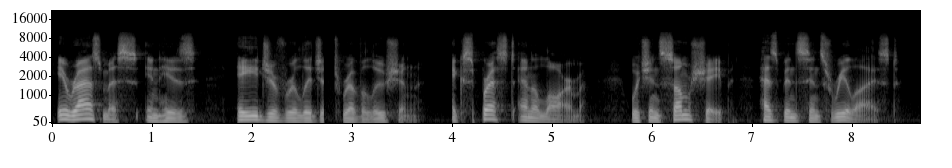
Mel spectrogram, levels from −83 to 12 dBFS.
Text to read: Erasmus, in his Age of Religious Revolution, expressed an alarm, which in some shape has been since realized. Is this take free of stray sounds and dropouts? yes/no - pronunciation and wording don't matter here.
no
